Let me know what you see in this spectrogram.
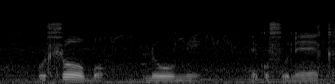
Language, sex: Xhosa, male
